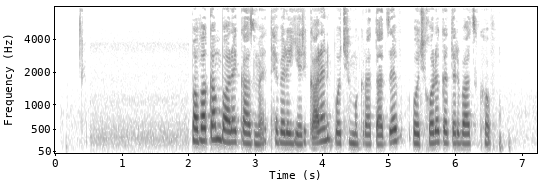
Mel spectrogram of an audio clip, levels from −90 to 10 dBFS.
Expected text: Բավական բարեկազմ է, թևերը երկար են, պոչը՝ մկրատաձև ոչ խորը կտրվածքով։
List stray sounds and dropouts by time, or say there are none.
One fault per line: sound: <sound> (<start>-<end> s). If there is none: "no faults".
no faults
